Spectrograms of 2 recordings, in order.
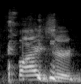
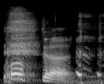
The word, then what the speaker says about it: Pfizer: Pfizer. Pfizer, not Pufta.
